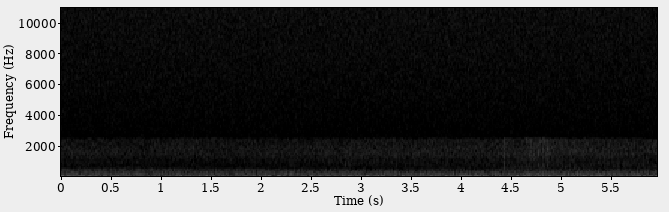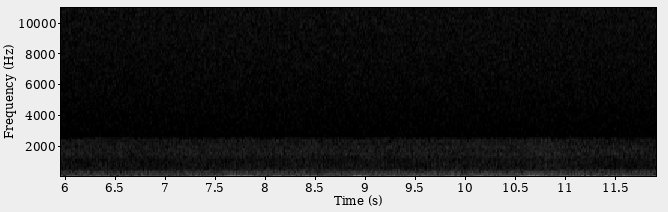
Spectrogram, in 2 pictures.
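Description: A steady low rumble, like wind or handling noise, with no clear animal call.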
